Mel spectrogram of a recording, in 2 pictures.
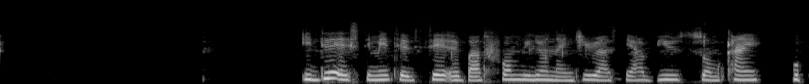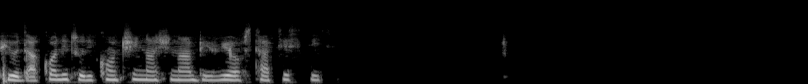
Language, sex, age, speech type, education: Nigerian Pidgin, female, 15-29, spontaneous, secondary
